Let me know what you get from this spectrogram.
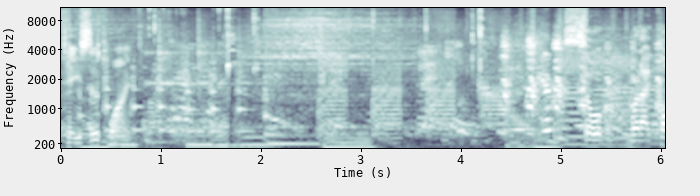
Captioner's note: chatter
